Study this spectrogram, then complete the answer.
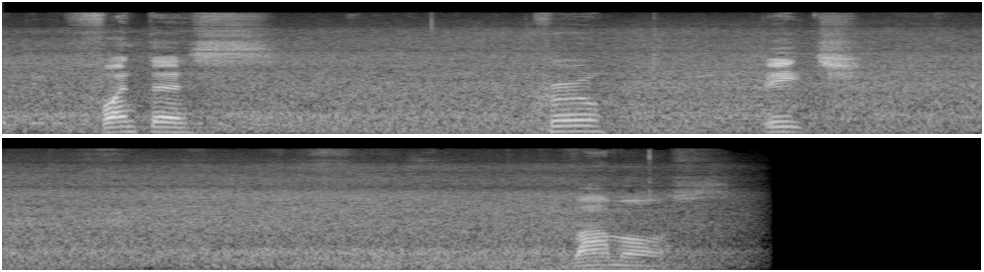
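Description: Surf washes steadily on a beach.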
